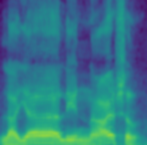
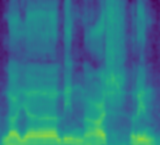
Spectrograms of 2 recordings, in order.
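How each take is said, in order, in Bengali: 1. শেষ শব্দটি একটি খালি, হালকা 'r' দিয়ে শেষ হয়। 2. শেষ শব্দটি একটি পূর্ণ '-rin' ধ্বনি দিয়ে শেষ হয়।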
